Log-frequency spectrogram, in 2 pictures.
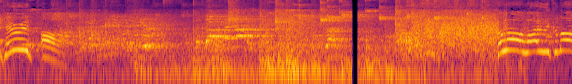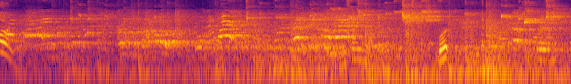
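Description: A crowd in the stands chatters and cheers in a large echoing gym.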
